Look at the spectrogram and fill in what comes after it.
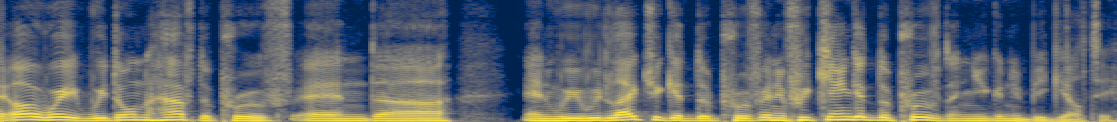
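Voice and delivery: ordinary talk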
